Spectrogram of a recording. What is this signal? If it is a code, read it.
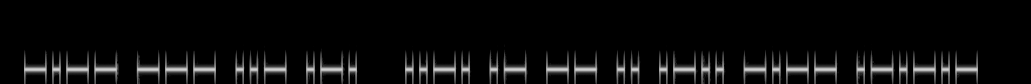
Morse code, heard as a keyed tone, about 17 wpm, 700 Hz. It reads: YOUR FAMILY.
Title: Sentences from Top 1400 Words 17wpm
